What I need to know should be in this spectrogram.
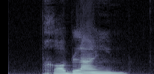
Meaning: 1. problem 2. trouble
- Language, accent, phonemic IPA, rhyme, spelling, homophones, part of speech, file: French, Quebec, /pʁɔ.blɛm/, -ɛm, problème, problèmes, noun, Qc-problème.ogg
